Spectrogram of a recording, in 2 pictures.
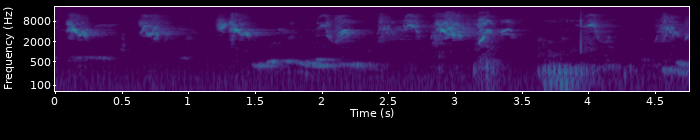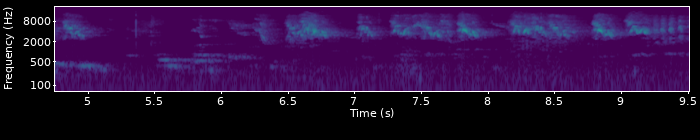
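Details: House sparrows chirping in the morning, many quick scratchy notes crowding together and growing denser toward the end, a short low rumble midway.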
